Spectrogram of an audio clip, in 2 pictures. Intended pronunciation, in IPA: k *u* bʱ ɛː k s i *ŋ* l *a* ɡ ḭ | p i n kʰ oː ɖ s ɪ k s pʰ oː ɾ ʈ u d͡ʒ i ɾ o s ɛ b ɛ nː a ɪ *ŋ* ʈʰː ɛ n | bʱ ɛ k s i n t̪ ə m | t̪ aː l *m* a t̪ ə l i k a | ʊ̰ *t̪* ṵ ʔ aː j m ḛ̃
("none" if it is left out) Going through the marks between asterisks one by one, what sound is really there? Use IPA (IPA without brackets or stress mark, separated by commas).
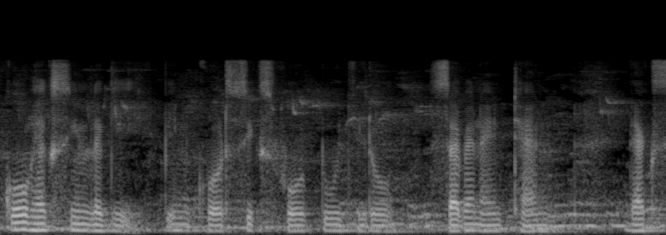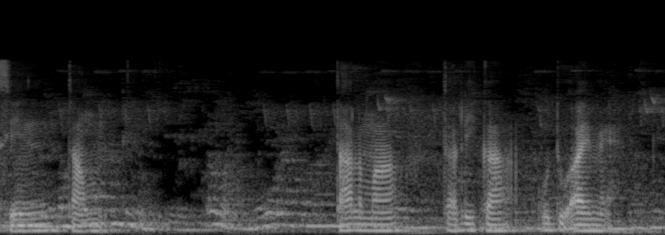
o, n, ə, n, m, d̪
